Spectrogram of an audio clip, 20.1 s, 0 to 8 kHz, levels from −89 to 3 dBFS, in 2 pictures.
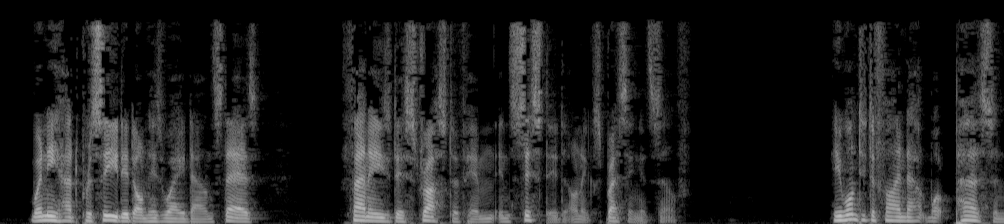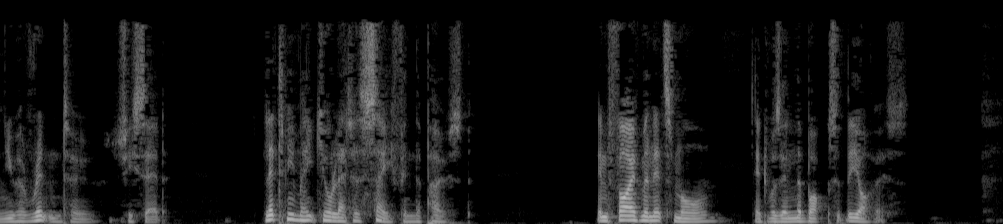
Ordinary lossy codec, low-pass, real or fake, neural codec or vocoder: MP3, 32 kbps; 7.2 kHz; real; none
